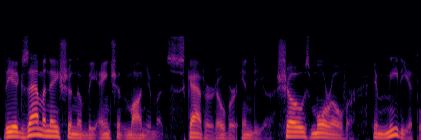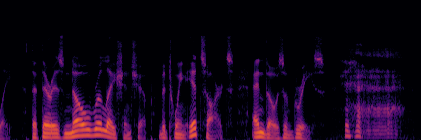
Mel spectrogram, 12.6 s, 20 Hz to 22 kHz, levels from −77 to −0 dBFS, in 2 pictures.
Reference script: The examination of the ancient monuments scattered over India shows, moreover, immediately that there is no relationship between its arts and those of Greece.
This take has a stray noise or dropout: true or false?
true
